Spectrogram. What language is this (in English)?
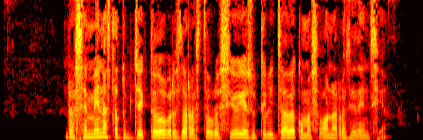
Catalan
